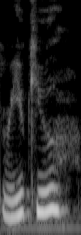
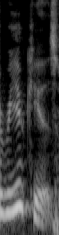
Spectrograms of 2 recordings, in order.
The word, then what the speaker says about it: Ryukyu: These are found off of the, I think it's pronounced Ryukyu Islands in Japan, between just north of Taiwan.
